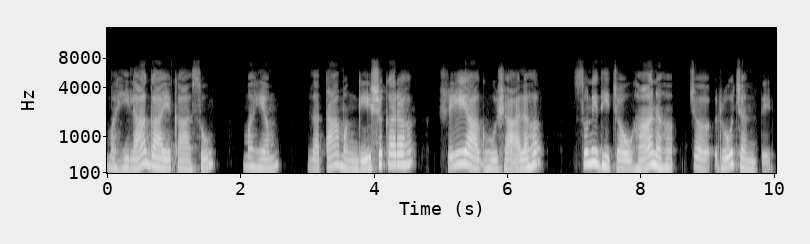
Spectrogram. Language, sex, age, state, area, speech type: Sanskrit, female, 30-45, Delhi, urban, spontaneous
